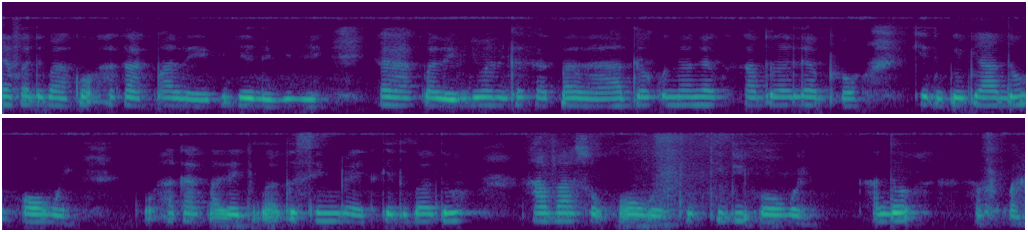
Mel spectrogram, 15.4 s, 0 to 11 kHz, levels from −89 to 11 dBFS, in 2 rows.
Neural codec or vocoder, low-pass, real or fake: codec, 16 kHz, 6 kbps, DAC; 7.2 kHz; fake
